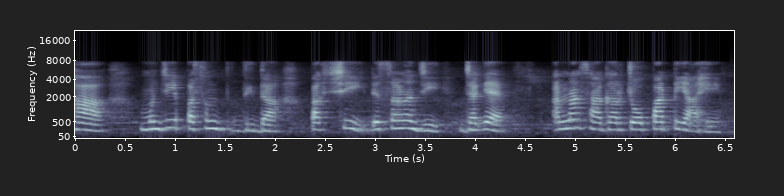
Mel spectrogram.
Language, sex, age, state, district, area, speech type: Sindhi, female, 30-45, Rajasthan, Ajmer, urban, spontaneous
